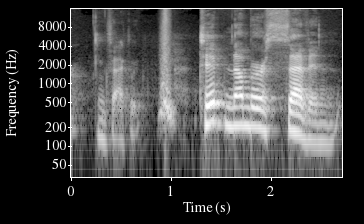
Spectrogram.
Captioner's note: air whooshing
